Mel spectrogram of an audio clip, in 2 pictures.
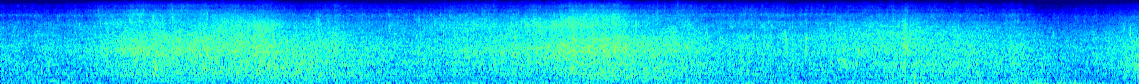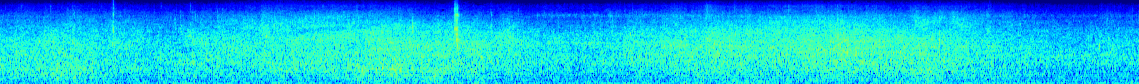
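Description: Sea waves washing at the shore with wind buffeting the microphone, the noise swelling and easing every few seconds.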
